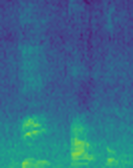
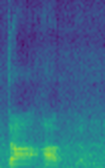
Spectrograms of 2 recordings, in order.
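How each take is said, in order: First: 'The' is said as 'thee', with an ee sound. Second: 'The' is said as 'thuh', with a short vowel. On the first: The speaker calls it right. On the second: The speaker calls it wrong. "Not দা Apple"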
